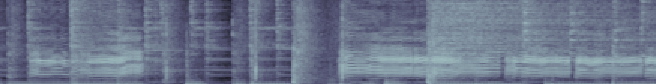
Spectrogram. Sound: hands clapping

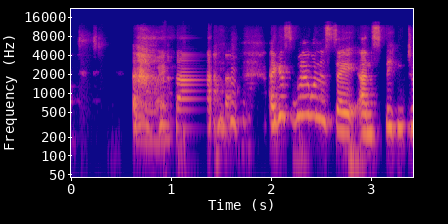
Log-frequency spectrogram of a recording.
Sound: laughs

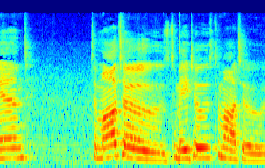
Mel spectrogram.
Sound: english Accent

